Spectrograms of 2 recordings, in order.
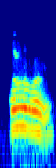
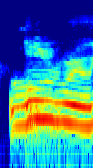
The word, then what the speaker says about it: Uluru: Uluru, yes. Uru? Uluru. Uluru.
